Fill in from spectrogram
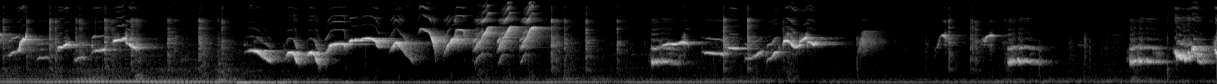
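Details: Female white-rumped shama producing a long, varied run of swooping whistles and chips, with a low hum under the first half.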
